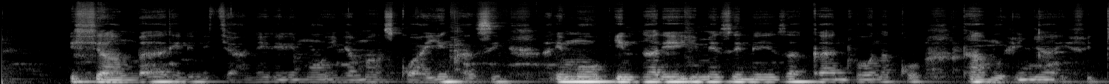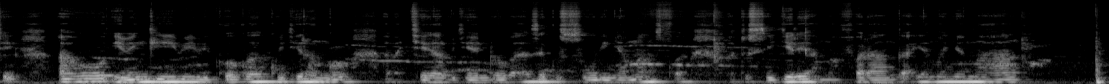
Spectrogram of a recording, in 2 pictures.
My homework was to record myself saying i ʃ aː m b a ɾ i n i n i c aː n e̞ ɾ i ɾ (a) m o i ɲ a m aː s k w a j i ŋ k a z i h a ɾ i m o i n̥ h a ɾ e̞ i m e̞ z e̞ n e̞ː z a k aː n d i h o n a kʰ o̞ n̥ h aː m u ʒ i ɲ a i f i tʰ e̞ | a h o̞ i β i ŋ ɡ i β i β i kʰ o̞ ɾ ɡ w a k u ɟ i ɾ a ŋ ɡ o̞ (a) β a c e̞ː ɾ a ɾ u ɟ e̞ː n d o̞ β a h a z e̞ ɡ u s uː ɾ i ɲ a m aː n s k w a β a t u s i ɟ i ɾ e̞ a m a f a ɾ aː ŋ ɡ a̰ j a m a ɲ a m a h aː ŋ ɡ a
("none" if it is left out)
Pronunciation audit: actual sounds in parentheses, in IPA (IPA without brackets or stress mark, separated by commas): i, a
